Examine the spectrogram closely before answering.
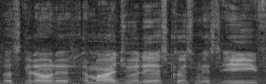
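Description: With faint music in the background, a man speaks at a moderate pace with fairly even intonation, the sound dry with no echo. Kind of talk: casual vlog chat. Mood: resigned, low-key. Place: car. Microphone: phone near.

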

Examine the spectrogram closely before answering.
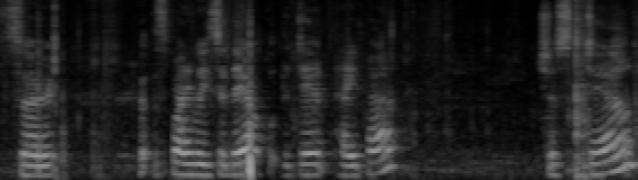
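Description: A woman talks at a moderate pace. Behind her there is noticeable background noise. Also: medium pitch for a woman, ordinary pitch variation. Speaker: insect keeper. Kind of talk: casual tutorial talk to camera.

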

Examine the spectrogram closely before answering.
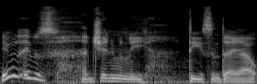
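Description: A man speaks over noticeable background noise. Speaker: gaming YouTuber. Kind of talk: casual gameplay commentary. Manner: casual, chatty.

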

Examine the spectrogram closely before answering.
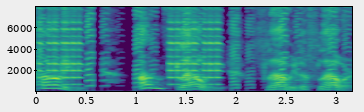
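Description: A man uses a put-on character voice. It is extremely high-pitched and fairly slow. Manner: cheerful greeting.

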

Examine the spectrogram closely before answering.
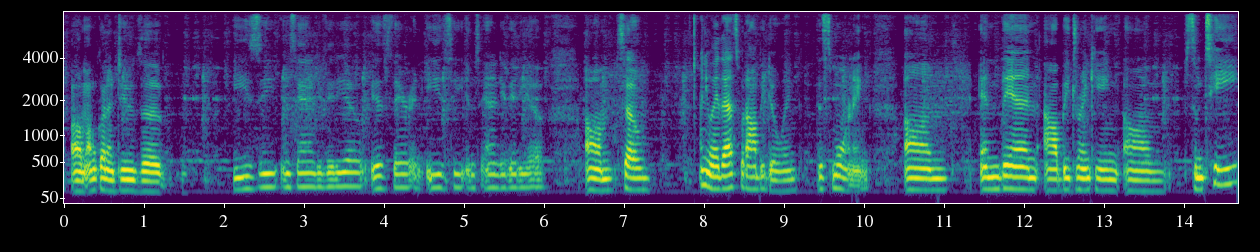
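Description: Over music in the background, a woman speaks fairly slowly in a very deep, low voice with very wide pitch swings. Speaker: fitness vlogger. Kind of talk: casual vlog chat. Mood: determined, upbeat. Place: home room. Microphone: phone near.

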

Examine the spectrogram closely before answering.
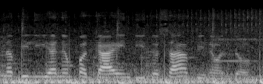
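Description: Loud background noise behind a man's moderately paced speech. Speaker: food vlogger. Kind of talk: casual vlog chat. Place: street. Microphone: phone near.

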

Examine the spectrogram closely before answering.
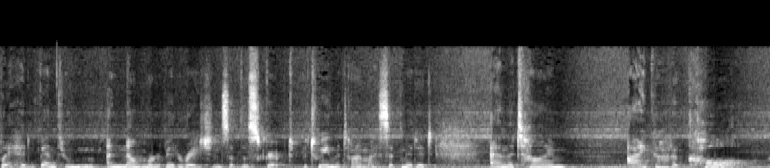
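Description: There is noticeable background noise behind this woman. Her voice is very deep and low. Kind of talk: interview answer. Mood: animated, amused storytelling. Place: hall. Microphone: camera far.

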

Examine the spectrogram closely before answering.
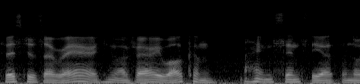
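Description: Pitch varies in an ordinary way through a natural reading voice.

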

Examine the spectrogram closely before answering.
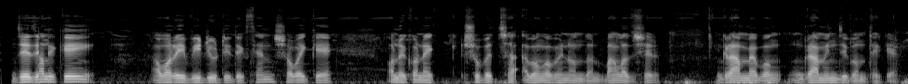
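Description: A man speaks with a very deep, low pitch in a dry, close sound with no echo. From Bangladesh, rural village. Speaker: vlogger. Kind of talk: travel vlog narration. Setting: outdoors in a mustard field by a river. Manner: enthusiastic.

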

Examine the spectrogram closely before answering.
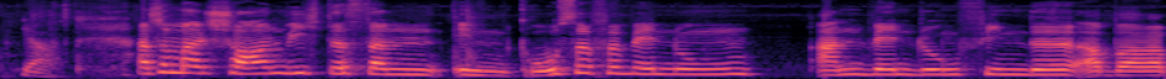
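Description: Woman with an Austrian accent, fairly high pitch and lively intonation, over light background noise. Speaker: beauty YouTuber. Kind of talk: casual product review vlog. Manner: animated. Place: home room. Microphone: camera far.

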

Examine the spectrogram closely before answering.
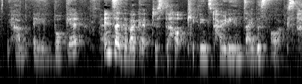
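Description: Light background noise and audible room echo surround a woman as she talks. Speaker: craft YouTuber. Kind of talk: casual vlog. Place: home room. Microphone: camera far.

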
